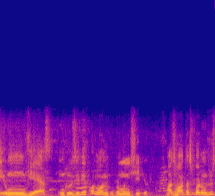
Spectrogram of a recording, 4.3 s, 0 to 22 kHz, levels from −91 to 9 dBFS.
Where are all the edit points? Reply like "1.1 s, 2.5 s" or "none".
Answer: 3.3 s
